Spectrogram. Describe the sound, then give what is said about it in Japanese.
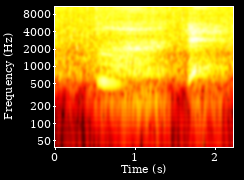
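River water flows steadily in a shallow stream around someone's feet, a soft continuous rush with faint trickling and a brief splash near the end, at low volume. “この足に溜まった熱が川に流されていく感じ。”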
